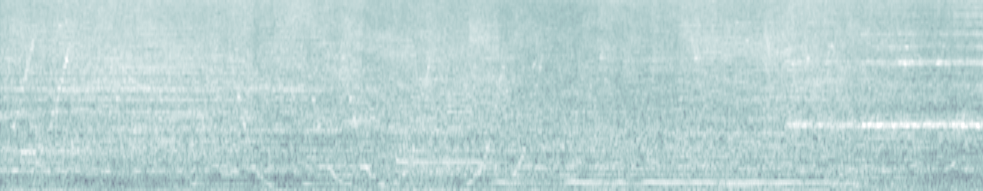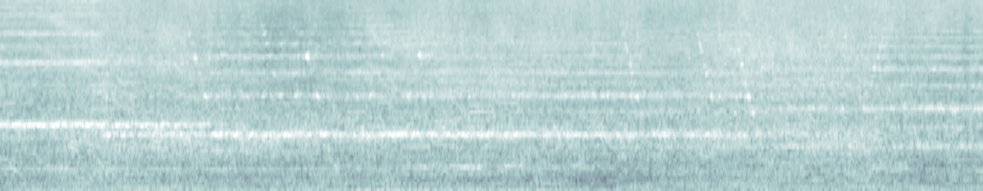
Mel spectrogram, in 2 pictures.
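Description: Dense experimental electronic noise music: overlapping drones and a steady wash of noise. A low held tone comes in a few seconds in and fades, and a higher held tone sounds from about halfway through.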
